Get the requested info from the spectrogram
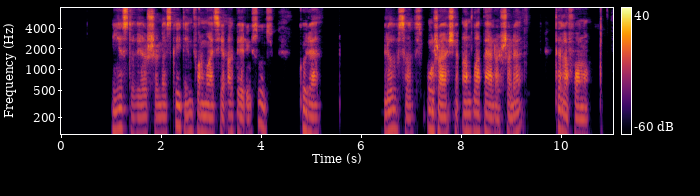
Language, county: Lithuanian, Kaunas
